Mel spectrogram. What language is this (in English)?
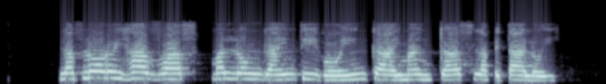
Esperanto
